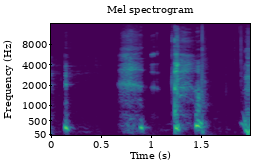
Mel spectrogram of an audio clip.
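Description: Coughing from someone choking on a drink: a few harsh, throaty bursts come in quick succession, one short hack followed by longer rasping fits, separated by brief silences.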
